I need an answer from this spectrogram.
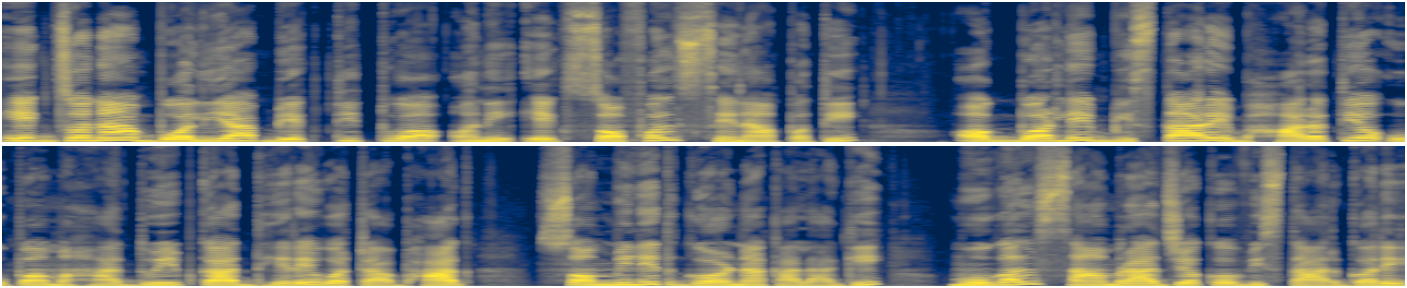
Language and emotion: Nepali, neutral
